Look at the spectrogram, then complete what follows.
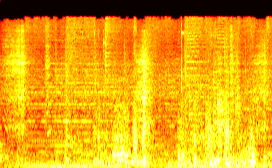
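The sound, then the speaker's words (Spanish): A bedroom chair creaks and squeaks repeatedly as it is rocked and shifted, a scraping, uneven run of strained wooden and metal noises with no one speaking. “como sabéis, la silla de mi habitación, vamos, está para arrastre, Mirad, mirad.”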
